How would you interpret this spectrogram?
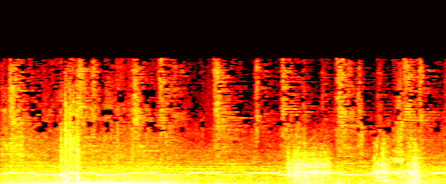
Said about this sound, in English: Now in the driver's seat, Nick tries to start his car.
